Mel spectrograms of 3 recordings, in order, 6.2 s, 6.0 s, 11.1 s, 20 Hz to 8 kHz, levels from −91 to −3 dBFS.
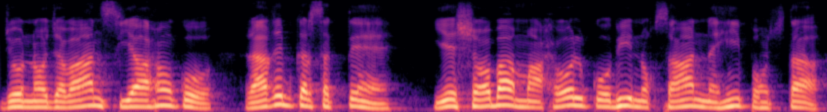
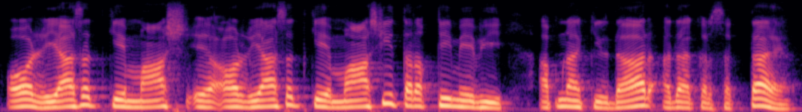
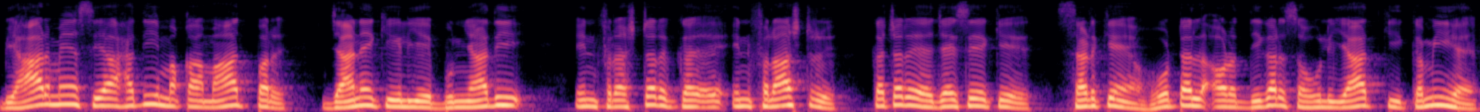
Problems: none marked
